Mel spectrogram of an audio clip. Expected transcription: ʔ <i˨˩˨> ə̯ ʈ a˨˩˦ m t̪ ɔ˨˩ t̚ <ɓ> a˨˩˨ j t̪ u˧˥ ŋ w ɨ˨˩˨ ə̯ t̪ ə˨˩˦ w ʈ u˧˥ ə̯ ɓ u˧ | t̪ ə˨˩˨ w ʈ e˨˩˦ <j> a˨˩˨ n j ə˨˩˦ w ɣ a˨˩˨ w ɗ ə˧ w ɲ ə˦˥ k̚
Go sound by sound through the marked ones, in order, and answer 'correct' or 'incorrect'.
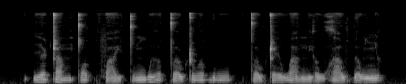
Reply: incorrect: i˧˥, incorrect: f, incorrect: w

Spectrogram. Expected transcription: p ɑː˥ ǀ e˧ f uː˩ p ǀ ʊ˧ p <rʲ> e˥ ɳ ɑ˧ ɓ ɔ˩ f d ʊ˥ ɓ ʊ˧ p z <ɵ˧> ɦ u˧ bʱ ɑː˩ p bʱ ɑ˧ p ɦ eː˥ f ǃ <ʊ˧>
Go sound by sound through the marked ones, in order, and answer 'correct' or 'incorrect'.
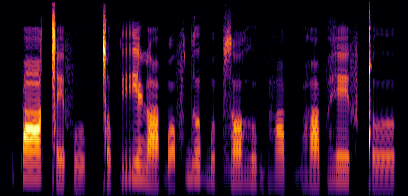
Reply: correct, incorrect: ɔ˧, incorrect: ʊː˧

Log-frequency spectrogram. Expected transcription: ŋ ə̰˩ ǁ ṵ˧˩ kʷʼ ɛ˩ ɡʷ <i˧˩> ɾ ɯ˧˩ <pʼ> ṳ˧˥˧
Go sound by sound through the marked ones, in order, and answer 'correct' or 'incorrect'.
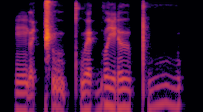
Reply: correct, correct

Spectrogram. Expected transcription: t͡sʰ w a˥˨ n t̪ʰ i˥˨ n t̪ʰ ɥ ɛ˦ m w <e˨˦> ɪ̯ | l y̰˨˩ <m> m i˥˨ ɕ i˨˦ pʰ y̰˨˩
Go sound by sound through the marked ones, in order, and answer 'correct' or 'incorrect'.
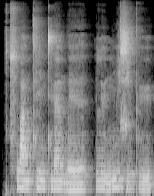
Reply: correct, incorrect: n

